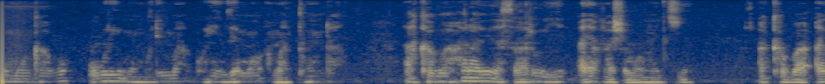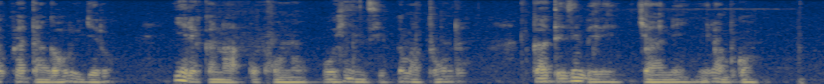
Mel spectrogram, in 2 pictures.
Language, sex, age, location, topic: Kinyarwanda, female, 18-24, Nyagatare, agriculture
